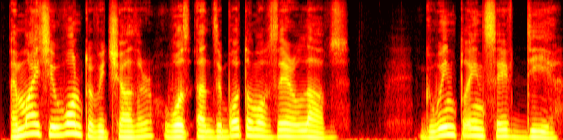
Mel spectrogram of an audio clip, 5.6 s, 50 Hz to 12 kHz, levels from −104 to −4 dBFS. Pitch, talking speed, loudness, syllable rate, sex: 155 Hz, 170 wpm, -17 LUFS, 5.1 syllables/s, male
